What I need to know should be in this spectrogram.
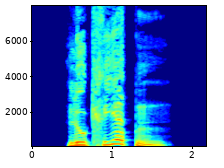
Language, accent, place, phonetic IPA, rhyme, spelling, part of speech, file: German, Germany, Berlin, [luˈkʁiːɐ̯tn̩], -iːɐ̯tn̩, lukrierten, adjective / verb, De-lukrierten.ogg
- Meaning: inflection of lukrieren: 1. first/third-person plural preterite 2. first/third-person plural subjunctive II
